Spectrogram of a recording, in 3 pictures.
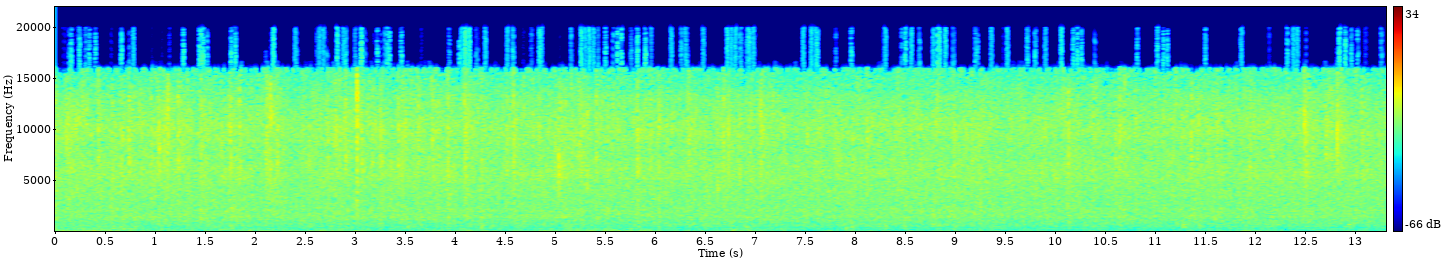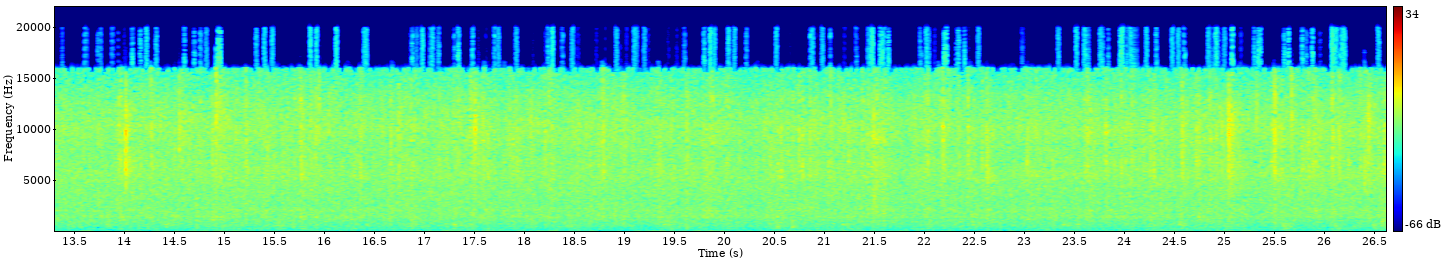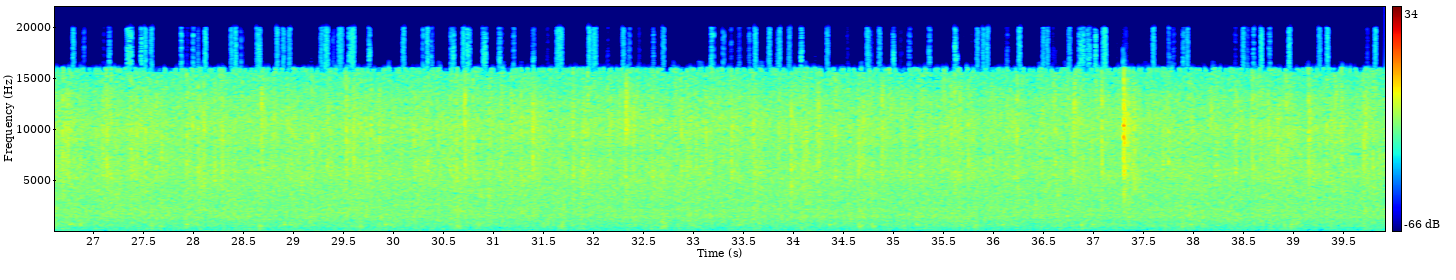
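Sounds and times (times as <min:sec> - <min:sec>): rain pattering on surfaces: 0:00.0 - 0:39.9.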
